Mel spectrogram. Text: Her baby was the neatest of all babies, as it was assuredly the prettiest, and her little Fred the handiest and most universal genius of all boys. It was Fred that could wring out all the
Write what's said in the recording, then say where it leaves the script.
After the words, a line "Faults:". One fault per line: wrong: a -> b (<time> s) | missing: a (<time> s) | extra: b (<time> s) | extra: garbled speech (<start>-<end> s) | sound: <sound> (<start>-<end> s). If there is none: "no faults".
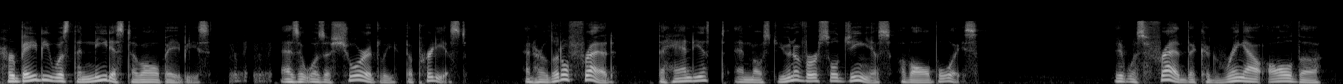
Her baby was the neatest of all babies, as it was assuredly the prettiest, and her little Fred the handiest and most universal genius of all boys. It was Fred that could wring out all the
Faults:
sound: laugh (2.3-2.7 s)
sound: dropout (7.1-7.2 s)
